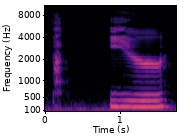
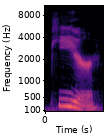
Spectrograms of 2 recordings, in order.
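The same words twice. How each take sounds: First: Puffed P, pause, drawn-out "ear"; sounded out. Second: Said in the usual way. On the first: Shown as a demonstration. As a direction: break "P-ear" into its sounds slowly. Phonics teacher sounds out, then blends.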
